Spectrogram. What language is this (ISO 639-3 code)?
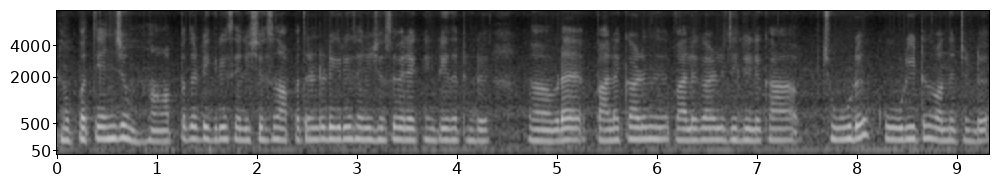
mal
